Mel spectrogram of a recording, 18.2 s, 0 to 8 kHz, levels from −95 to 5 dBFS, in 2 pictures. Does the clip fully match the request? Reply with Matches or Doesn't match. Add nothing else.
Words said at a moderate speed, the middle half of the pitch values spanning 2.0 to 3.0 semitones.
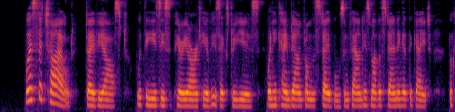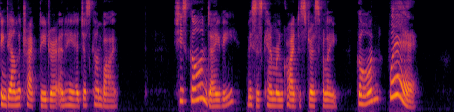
Matches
